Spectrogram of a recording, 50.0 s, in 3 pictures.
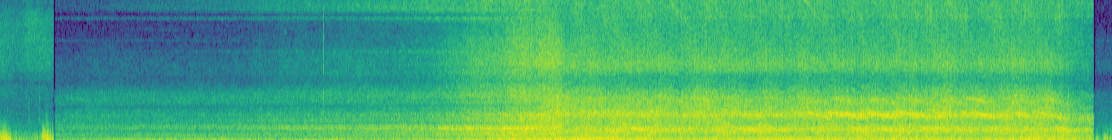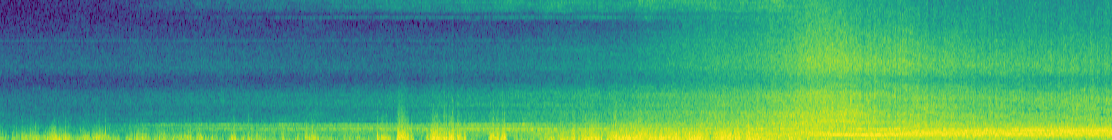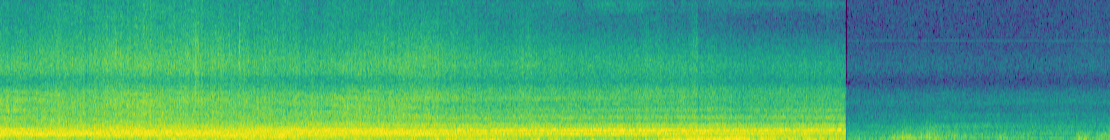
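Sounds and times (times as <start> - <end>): freight train wheel rumble and clatter: 5.2 - 16.4, 22.3 - 46.1
thin steady whine: 18.2 - 46.5.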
